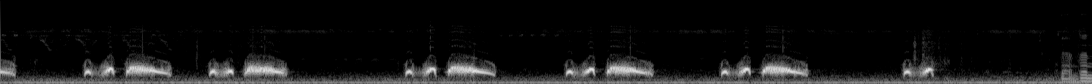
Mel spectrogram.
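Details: Wild spotted dove, a target bird answering a decoy, called in Thai with good voice and wild-style phrasing; mellow cooing phrases about every two seconds, each two short coos then a longer falling coo, over a steady low hum.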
